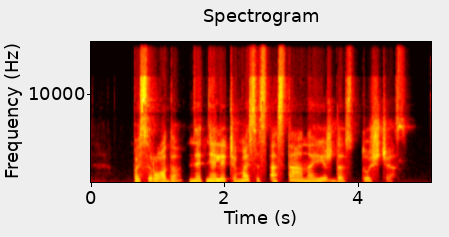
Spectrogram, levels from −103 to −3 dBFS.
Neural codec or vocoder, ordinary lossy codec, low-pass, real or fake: none; Opus, 16 kbps; 14.4 kHz; real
